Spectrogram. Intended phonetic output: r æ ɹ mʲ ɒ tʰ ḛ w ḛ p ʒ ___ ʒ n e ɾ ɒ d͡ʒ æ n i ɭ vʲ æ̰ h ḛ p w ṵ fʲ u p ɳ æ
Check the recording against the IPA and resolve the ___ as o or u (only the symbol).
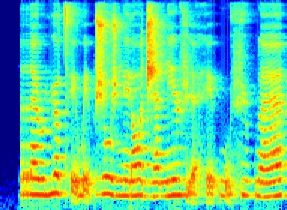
o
